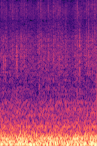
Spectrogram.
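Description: A car driving on rural Ontario backroads through a freezing rain storm, heard from inside as a steady, loud wash of rain against the vehicle over a low road rumble, continuous with no talking.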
